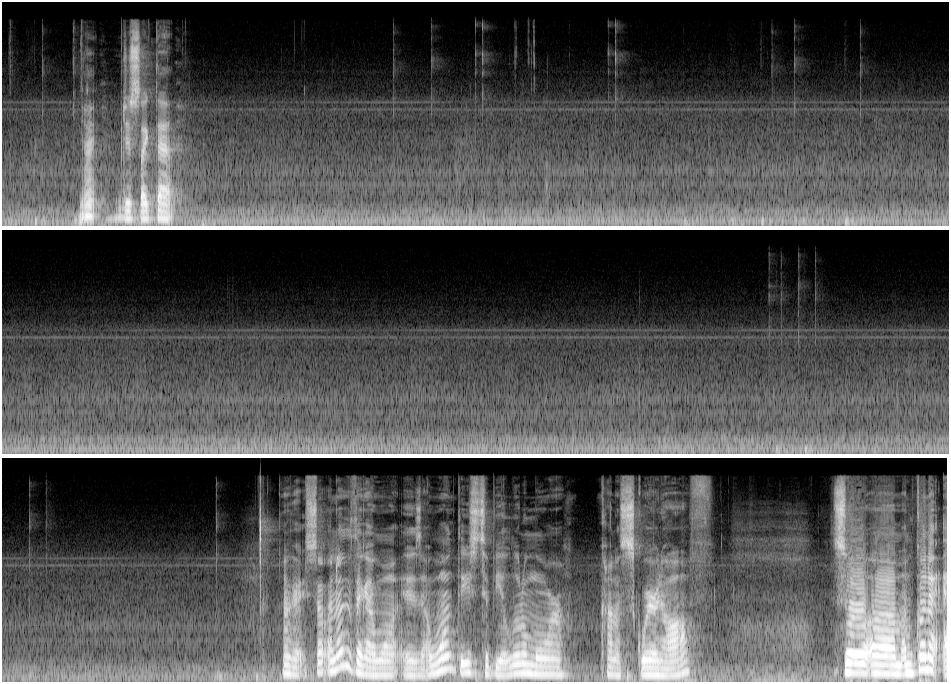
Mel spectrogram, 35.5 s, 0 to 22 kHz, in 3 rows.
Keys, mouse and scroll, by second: 0.5 alt+middle click, 0.9 z, 1.5 middle click, 4.9 middle click, 5.9 click, 7.6 click, 9.7 alt+middle click, 10.7-21.4 alt+middle drag, 21.6 middle click, 22.0-24.1 alt+middle drag, 24.2-26.3 alt+middle drag, 27.0 alt+middle click, 27.3 middle click, 28.0 F4, 28.3 F3, 28.8 F3.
